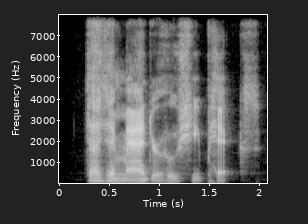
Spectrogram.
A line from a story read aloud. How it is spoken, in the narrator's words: Horace whispered to Teddy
